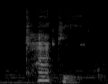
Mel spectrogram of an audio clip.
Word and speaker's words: khaki: Midnight Ice, Wintergreen, and Khaki. Which rhymes with tacky, and that color combo kind of is.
